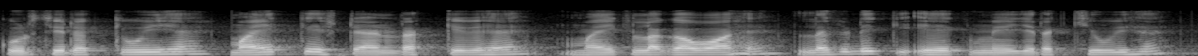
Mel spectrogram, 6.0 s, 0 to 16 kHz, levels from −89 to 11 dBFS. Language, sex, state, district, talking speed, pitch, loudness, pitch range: Hindi, male, Uttar Pradesh, Saharanpur, 210 wpm, 130 Hz, -17 LUFS, 125-155 Hz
